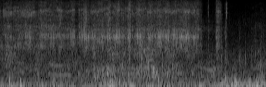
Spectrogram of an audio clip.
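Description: Baitcasting reel's drag buzzing in a rapid, even ticking as line slips out under a big bass's pull, stopping about three seconds in; the drag is set too loose. Low wind rumble on the microphone underneath.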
